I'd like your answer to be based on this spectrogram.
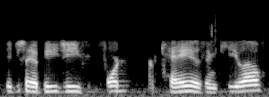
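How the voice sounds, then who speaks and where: A man's voice: fairly high pitch, flat delivery, brisk, dry recording. A man calling a radio show on his phone while driving, with the reception breaking up, chatting in an easygoing way. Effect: phone call from a moving car, reception breaking up. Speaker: caller. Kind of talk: casual call-in chat. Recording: tinny phone line, dry.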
